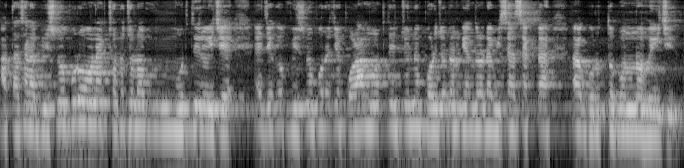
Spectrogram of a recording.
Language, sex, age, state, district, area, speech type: Bengali, male, 60+, West Bengal, Purulia, rural, spontaneous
